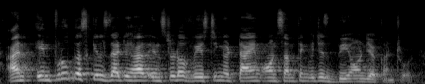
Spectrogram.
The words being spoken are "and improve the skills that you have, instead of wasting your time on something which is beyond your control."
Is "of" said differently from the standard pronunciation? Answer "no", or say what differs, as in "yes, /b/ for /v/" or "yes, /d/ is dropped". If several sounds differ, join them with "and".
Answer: no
